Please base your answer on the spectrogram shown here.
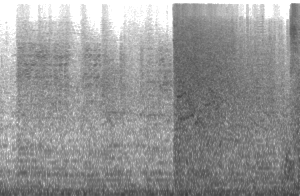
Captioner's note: suspenseful music; electricity crackles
